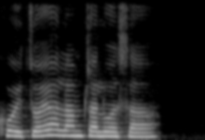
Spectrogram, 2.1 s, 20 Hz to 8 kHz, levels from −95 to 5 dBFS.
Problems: none marked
